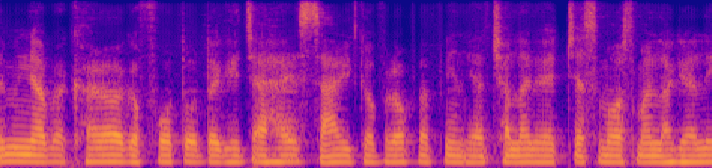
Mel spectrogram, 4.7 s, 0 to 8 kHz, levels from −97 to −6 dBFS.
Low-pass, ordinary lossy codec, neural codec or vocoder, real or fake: none; none; codec, 16 kHz, 0.5 kbps, X-Codec, WavLM features, trained on Multilingual LibriSpeech; fake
